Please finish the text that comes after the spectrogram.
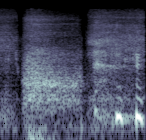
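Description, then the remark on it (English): A voice imitates forceful breathing-exercise breaths: a long, loud rushing exhale followed by a second, shorter breath that ends with a slight voiced grunt, clear with no talking. “He's got a brilliant breathing meditation. Well, it's a breathing exercise.”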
